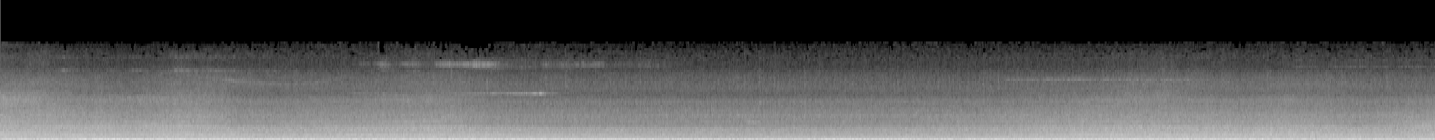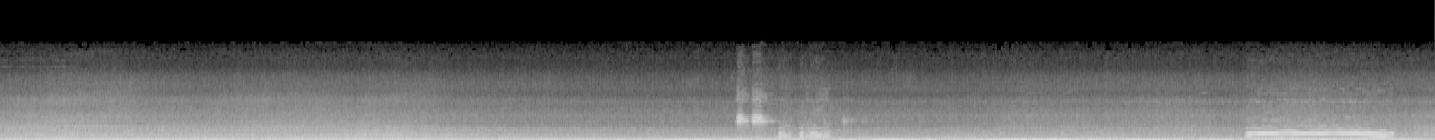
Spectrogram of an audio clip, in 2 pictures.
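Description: Steady low rumble of idling traffic, heard from inside a car. A car horn gives a short toot about three-quarters of the way through, then a longer honk of over a second near the end.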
